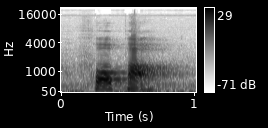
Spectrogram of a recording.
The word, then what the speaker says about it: faux pas: It is pronounced as faux pas, means a social blunder.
